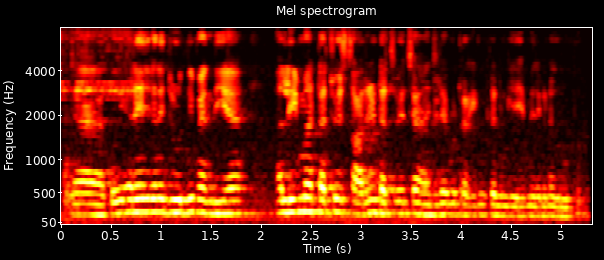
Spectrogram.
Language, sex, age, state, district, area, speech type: Dogri, male, 30-45, Jammu and Kashmir, Kathua, rural, spontaneous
